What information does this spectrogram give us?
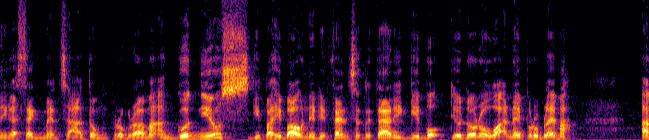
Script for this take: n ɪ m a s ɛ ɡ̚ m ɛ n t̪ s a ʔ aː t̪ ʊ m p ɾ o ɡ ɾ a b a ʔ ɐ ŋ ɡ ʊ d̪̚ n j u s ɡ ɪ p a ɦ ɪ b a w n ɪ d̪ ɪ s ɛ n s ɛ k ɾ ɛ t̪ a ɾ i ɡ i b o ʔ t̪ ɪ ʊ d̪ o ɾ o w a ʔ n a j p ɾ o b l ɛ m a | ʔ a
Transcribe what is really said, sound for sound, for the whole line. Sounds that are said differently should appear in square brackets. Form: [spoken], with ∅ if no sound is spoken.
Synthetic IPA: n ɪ [ŋ] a s ɛ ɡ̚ m ɛ n t̪ s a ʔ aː t̪ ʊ [ŋ] p ɾ o ɡ ɾ a [m] a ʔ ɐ ŋ ɡ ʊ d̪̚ n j u s ɡ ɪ p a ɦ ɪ b a w n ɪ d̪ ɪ [f] ɛ n s ɛ k ɾ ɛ t̪ a ɾ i ɡ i b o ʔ t̪ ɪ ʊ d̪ o ɾ o w a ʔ n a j p ɾ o b l ɛ m a | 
